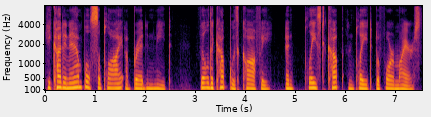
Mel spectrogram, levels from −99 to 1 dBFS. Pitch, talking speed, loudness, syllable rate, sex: 150 Hz, 165 wpm, -22 LUFS, 4.5 syllables/s, male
